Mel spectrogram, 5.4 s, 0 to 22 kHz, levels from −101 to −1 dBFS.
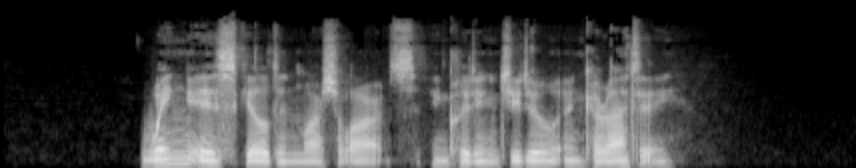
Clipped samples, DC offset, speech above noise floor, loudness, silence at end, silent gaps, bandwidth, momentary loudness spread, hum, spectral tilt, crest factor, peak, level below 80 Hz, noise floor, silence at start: under 0.1%; under 0.1%; 67 dB; -19 LUFS; 1.15 s; none; 13.5 kHz; 7 LU; none; -4 dB/octave; 20 dB; 0 dBFS; -58 dBFS; -86 dBFS; 0.9 s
